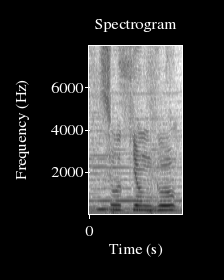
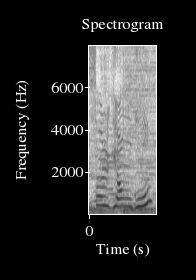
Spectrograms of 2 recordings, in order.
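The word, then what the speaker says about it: 설경구: Soo Kyung-gu, Im Si-wan. Vous pouvez pas m'aider pour la prononciation de leur nom? Donc ce sont les acteurs Sol Kyung-gu, Im Si-wan, Kim Hee-won et l'actrice Chon Hye-jin.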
